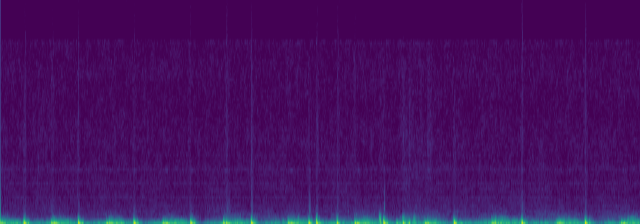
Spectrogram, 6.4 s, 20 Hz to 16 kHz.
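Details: Steady, regular low thumping heartbeat with paired lub-dub beats at about 110 to 120 per minute, offered as a sleep aid, best heard with headphones.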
